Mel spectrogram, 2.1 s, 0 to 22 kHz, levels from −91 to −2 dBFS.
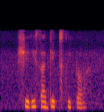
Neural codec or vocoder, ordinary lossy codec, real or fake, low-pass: codec, 24 kHz, 0.9 kbps, WavTokenizer, medium speech release version 2; none; fake; 7.2 kHz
